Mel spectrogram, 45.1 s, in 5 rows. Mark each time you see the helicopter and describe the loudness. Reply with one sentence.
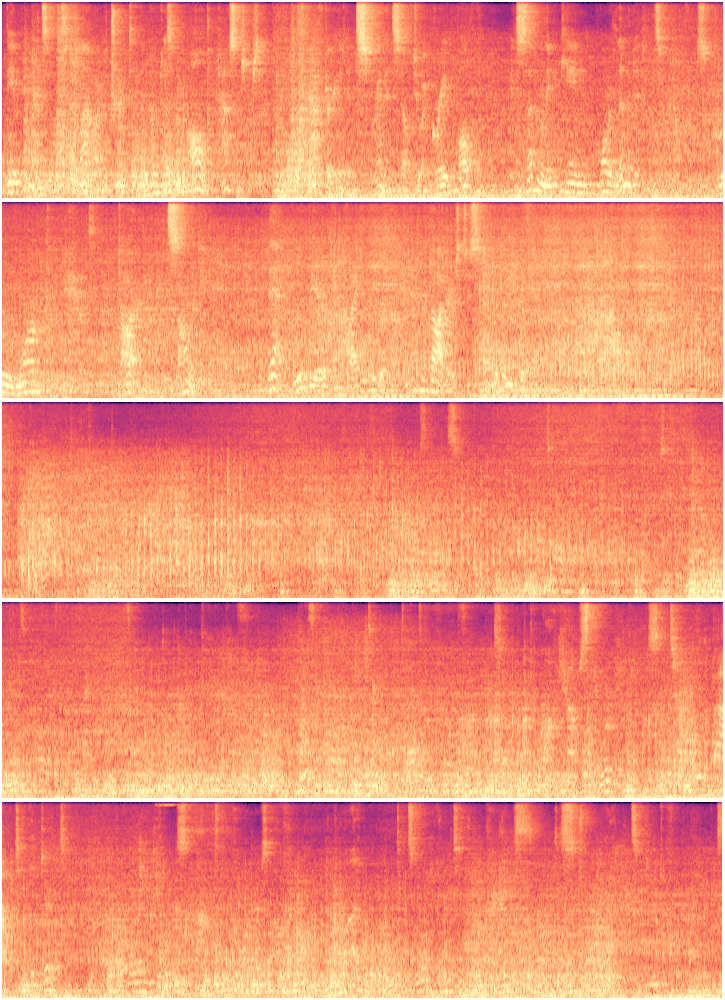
You can hear the helicopter from 0.0 to 45.0 s, getting louder then quieter.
